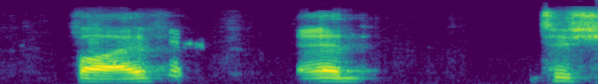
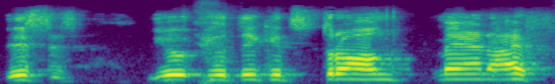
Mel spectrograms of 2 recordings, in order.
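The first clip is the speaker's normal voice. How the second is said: imitating George's taunt; 7 semitones higher than usual. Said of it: "you hear George".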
